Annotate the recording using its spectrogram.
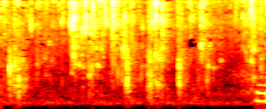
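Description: Water sloshing and splashing in a plastic basin as a gloved hand swishes a muddy toy plane through it to wash it, in irregular splashes.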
